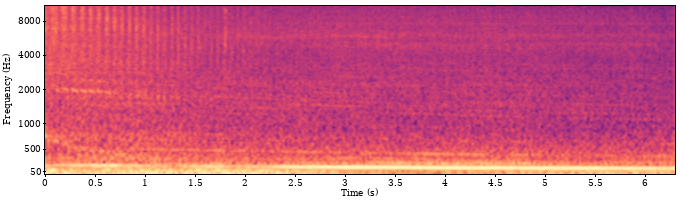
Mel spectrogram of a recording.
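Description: Nissan Silvia S15 drift car's turbocharged SR20 four-cylinder engine, heard from inside the cabin, holding a steady note under way that sags slightly. A fast chatter is heard briefly near the start.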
